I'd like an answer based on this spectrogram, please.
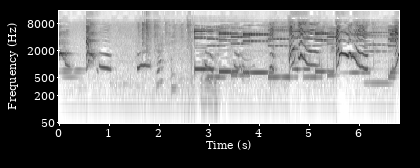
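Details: A Boston Terrier howls in wavering, sliding tones along with the steady electronic ring of a telephone, as it does every time the phone rings.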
